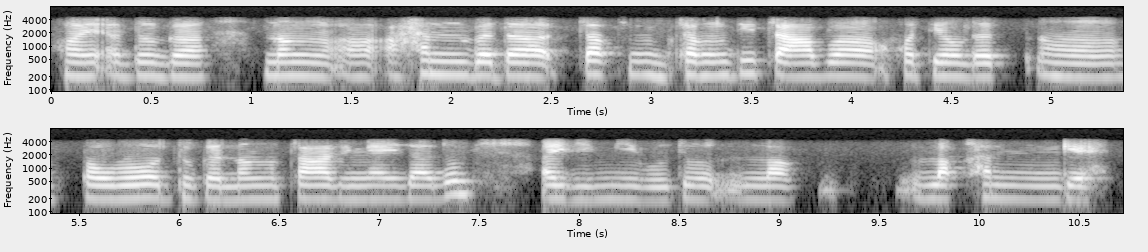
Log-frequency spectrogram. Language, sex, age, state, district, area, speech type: Manipuri, female, 30-45, Manipur, Senapati, urban, conversation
